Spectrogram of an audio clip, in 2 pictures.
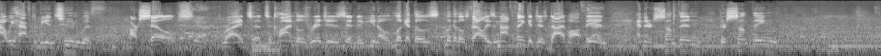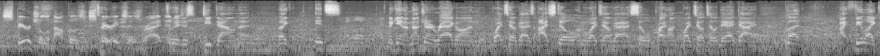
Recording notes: Hunt Expo Live From the Initial Ascent Mountain Dude Table. It was so good to be back at the Western Hunting and Conservation Expo in Salt Lake, recording live eps.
